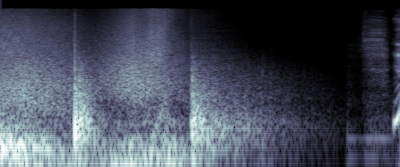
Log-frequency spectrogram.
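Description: Video transition sound effect: a noisy whoosh that swells, with two sharp hits about three-quarters of a second and two seconds in, then fades away.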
